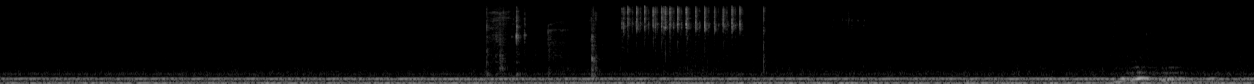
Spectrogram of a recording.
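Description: A steady low hum throughout, with a few soft clicks about five seconds in and a brief rapid rattle of fine ticks from about six to seven and a half seconds in.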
